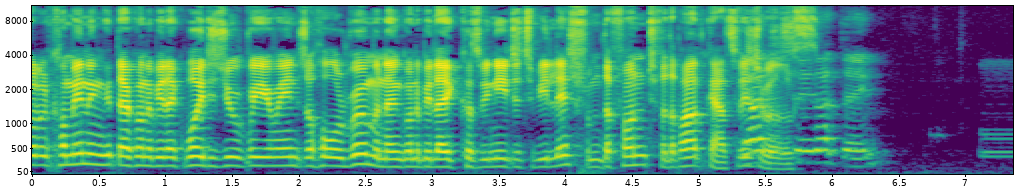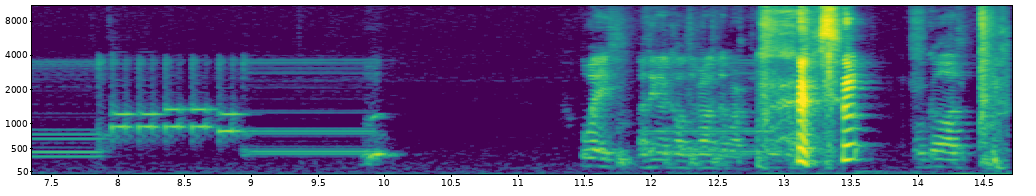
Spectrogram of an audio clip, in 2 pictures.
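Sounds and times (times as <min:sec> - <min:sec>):
speech: 0:00.0 - 0:06.5, 0:11.6 - 0:14.7
cordless phone keypad dual-tone beeps as a number is dialed: 0:07.2 - 0:09.2
people laughing: 0:12.8 - 0:13.7.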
